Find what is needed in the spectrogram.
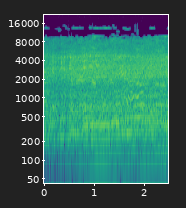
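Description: A motor vehicle running by on the street, a steady engine drone under the talk.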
